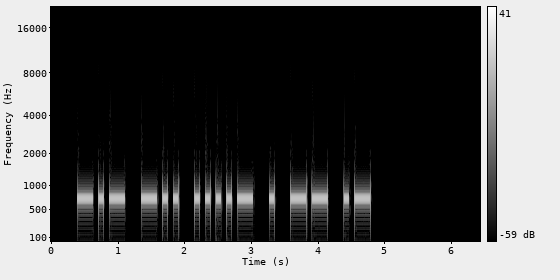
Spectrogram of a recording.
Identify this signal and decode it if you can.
Morse code, heard as a keyed tone, about 15 wpm, 700 Hz. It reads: KD4EMA
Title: USA Call Signs - 6 Characters - Repeated 2x - 15wpm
